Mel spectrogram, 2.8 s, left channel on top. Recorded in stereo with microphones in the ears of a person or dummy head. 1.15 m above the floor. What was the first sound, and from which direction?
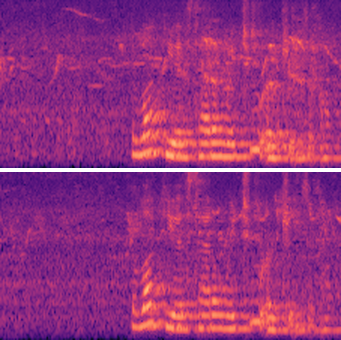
A woman speaking, 35° right (ahead or behind).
